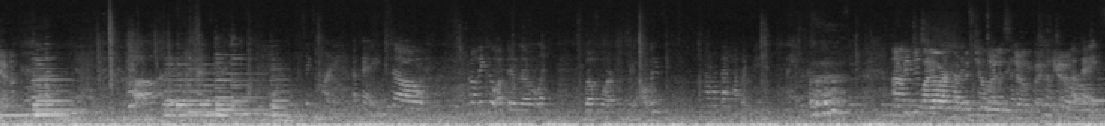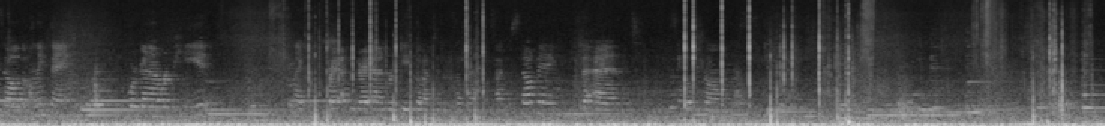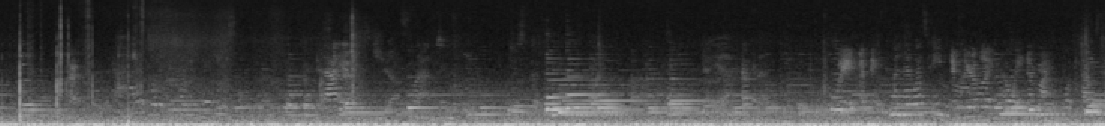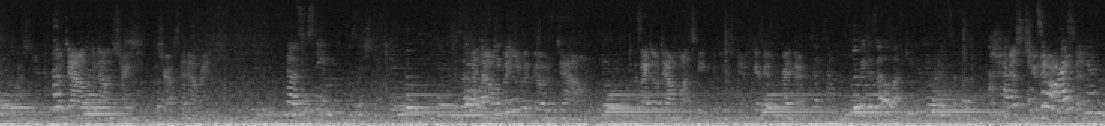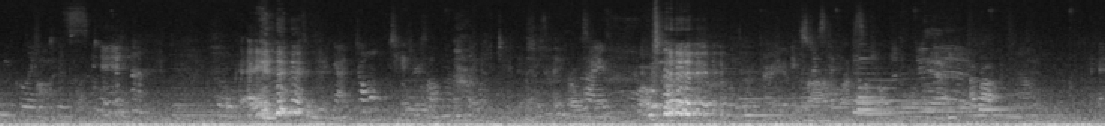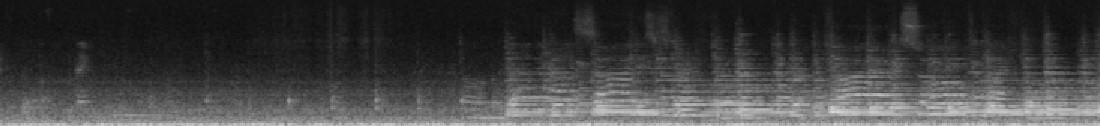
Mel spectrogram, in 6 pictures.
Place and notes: Muhlenberg College, West Chew Street, Allentown, PA, USA - Outside the Red Door
Students practice a holiday melody on ukuleles outside the Red Door in the Muhlenberg student Union building.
